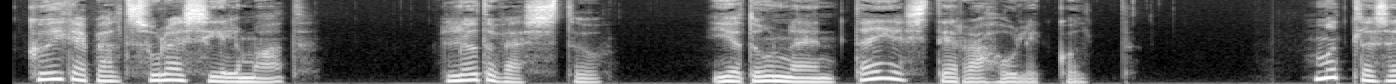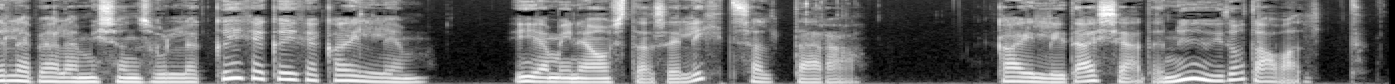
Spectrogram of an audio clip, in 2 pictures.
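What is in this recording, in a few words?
estonian, female, informative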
